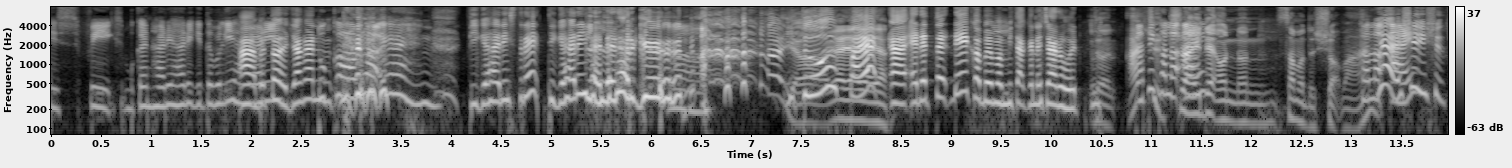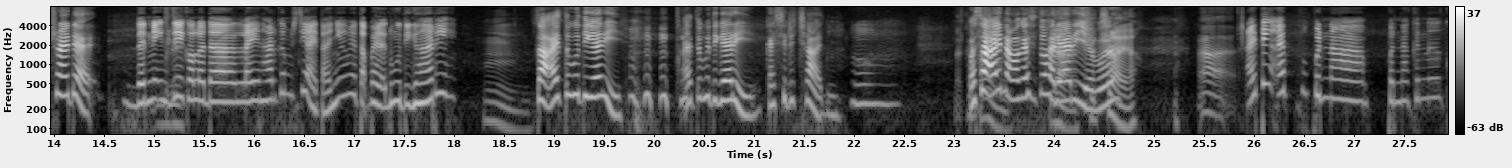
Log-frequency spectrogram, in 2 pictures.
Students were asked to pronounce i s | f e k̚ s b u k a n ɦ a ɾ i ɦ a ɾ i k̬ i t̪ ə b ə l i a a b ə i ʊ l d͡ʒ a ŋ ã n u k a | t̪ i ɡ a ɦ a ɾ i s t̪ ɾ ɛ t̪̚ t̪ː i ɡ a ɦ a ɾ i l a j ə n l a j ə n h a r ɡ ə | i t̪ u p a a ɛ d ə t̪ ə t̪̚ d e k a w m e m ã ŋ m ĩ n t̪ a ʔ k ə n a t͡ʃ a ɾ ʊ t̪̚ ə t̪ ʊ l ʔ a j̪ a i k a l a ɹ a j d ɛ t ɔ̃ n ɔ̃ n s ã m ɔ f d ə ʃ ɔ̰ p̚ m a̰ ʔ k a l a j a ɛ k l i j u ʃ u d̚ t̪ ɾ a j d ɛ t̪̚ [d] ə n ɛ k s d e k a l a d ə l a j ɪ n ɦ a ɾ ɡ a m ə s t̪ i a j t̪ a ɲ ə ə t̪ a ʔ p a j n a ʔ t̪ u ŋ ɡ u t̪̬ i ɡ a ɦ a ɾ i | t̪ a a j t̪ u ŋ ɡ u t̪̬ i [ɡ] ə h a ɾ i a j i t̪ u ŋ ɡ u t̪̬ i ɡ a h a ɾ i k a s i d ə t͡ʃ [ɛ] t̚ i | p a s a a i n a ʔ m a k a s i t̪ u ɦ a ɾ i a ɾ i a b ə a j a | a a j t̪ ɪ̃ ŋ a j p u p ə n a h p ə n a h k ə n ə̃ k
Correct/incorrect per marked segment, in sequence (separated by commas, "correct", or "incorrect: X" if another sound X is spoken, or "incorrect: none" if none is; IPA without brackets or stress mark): correct, correct, incorrect: a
